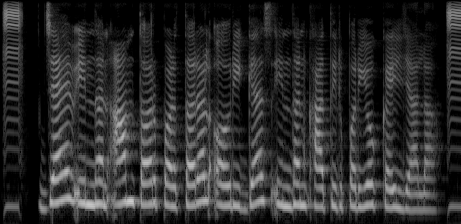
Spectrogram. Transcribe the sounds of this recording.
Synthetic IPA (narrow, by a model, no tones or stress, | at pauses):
d͡ʒəʋĩnd̪ʱənaːmt̪ɔɾpəɾt̪əɾəlɔːɾiɡɛsind̪ʱənkʰaːt̪iɾpəɾəjoɡ̚kəɪld͡ʒaːla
